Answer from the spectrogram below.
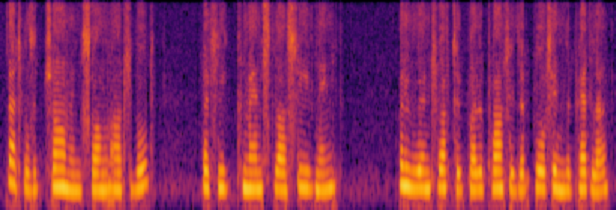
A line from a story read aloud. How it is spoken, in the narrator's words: he said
